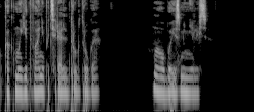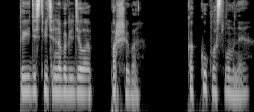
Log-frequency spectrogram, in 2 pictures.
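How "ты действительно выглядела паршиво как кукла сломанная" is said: hoarse. Acted. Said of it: "хрипло произнёс".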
